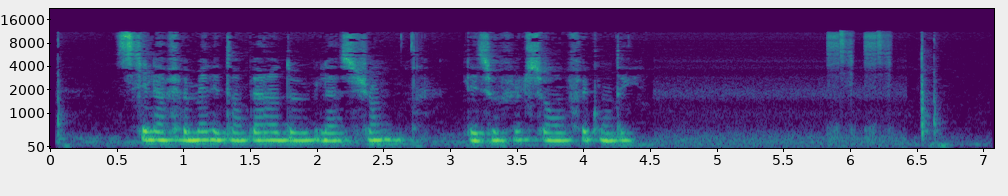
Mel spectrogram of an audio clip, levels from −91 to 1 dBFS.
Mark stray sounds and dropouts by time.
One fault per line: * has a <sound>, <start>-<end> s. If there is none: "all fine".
* has a laugh, 5.8-6.3 s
